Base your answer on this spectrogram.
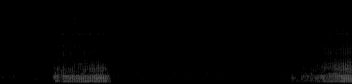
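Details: Four-month-old female Boxer puppy fast asleep, snoring: one rough, rasping snore, then a second one beginning near the end, with quiet room tone between.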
